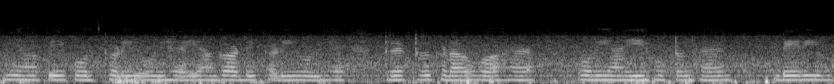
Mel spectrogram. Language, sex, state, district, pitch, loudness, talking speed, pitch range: Hindi, female, Haryana, Rohtak, 200 Hz, -18 LUFS, 165 wpm, 130-205 Hz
